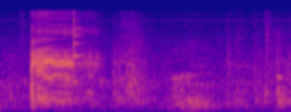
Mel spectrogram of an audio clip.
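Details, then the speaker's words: A man sneezes once over breakfast: a single loud, explosive burst in a small room, with faint talk and clattering dishes; sneeze. "Oh, shit! Nobody else can answer. I've just sneezed all over the balls."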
